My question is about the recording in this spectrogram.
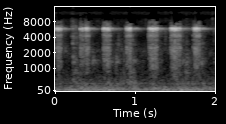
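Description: Steady mechanical ticking, about three and a half sharp clicks a second, from a small mechanism.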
